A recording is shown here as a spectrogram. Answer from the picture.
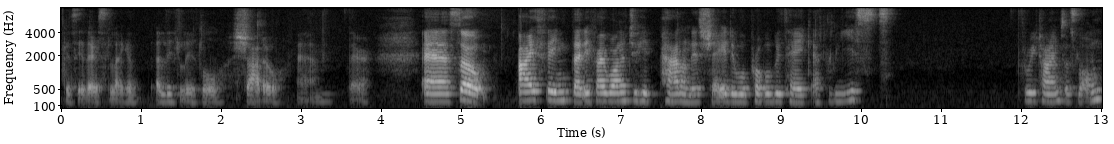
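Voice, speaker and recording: With a non-native accent, a woman speaks at a fairly slow pace, leaving long, frequent pauses. Her loudness swings widely. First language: not English. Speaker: beauty vlogger and English teacher. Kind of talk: casual product review vlog. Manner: halting, many fillers.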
